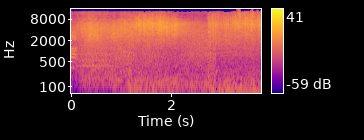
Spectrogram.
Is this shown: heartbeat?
no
